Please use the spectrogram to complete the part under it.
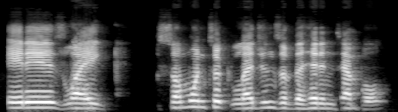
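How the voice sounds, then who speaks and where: A man co-hosting a podcast in casual group chat, speaking haltingly as he thinks aloud. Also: fairly high pitch, fairly even intonation, bright, forceful tone. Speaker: podcast co-host. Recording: dull, lo-fi voice chat audio.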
